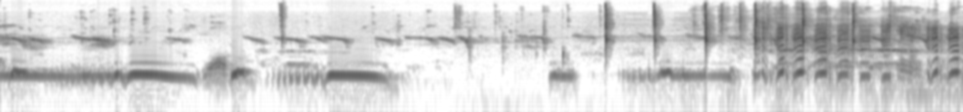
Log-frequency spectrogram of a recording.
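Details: Actively calling turtle dove giving long steady low coos and trilled coo phrases, ending in a dense burst of overlapping coos, while small birds chirp high above and sharp clicks sound.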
